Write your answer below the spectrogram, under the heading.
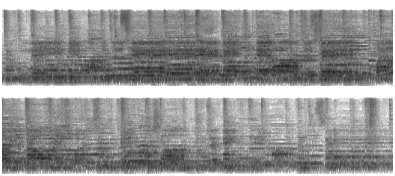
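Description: Acoustic folk band playing an instrumental passage between verses of a ballad: a fiddle carries the melody over a strummed small-bodied acoustic guitar, with a tin whistle.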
